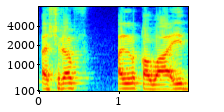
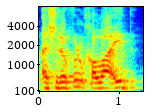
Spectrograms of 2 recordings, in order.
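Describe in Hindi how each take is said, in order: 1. 'al' को उसके अलिफ़ के साथ अलग से बोला जाता है। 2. 'al' का अलिफ़ खामोश है, इसे 'ul' की तरह जोड़ा जाता है। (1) "यहाँ पर आप पढ़ते अशरफ अल कवाइद" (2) "अलिफ या अलिफ लाम साइलेंट होने का कोई कायदा"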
